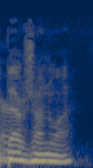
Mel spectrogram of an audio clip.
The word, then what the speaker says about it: Auberjonois: Auberjonois. – Thank you for saying it better.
